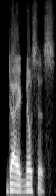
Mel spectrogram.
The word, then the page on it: diagnosis: American English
